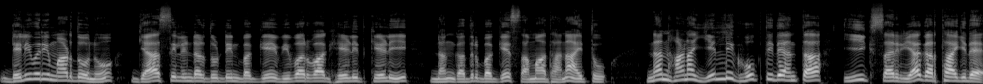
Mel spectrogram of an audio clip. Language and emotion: Kannada, happy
